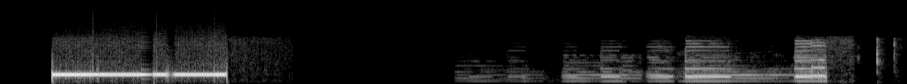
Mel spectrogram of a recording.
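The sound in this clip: A steady telephone dial tone holds for about two seconds, then, after a short silence, a series of short electronic tones follows as a number is dialed to call back. No voices are heard.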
